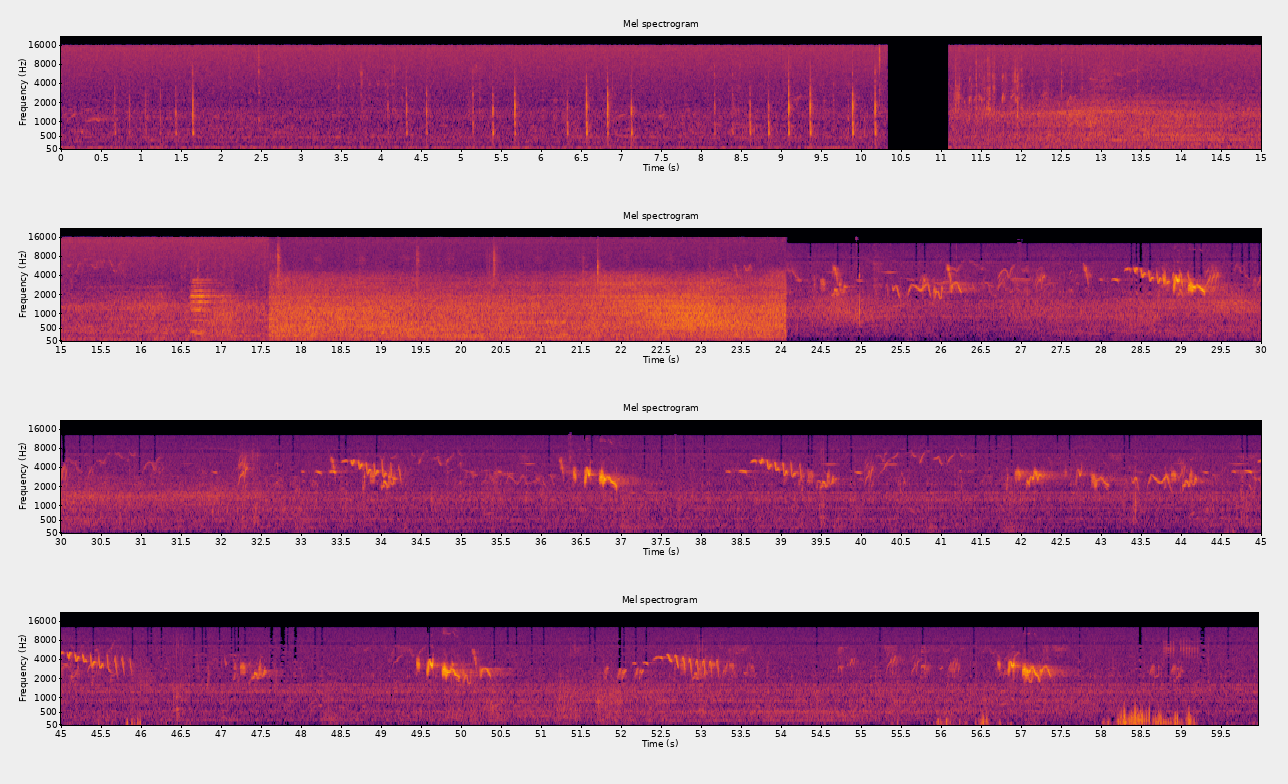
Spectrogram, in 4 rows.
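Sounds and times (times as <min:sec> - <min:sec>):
birds chirping: 0:00.0 - 0:10.3, 0:11.1 - 0:37.2, 0:51.4 - 0:53.9, 0:54.6 - 0:57.7.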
